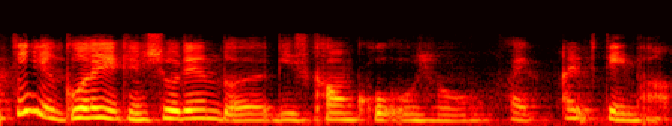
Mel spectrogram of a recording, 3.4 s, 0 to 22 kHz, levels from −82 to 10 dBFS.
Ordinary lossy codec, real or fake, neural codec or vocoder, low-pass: none; fake; codec, 16 kHz, 1 kbps, FunCodec, trained on Chinese and English, 50 frames a second; 7.2 kHz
